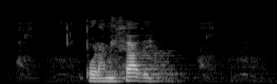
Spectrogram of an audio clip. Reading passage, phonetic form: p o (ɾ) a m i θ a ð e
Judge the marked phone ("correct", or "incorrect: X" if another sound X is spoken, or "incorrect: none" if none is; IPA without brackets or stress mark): correct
